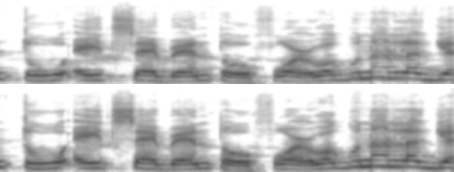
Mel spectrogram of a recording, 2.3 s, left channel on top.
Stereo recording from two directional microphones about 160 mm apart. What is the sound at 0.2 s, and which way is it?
Speech, 50° right (ahead or behind).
